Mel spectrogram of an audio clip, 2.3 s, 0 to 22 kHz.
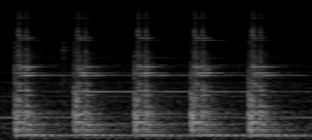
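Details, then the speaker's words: Ford Mustang GT with Coyote 5.0 V8, noise seemed tied to deceleration: five sharp ringing metallic clacks about two per second, not just exhaust sound; exhaust header primary tubes contacting each other. "Now, Cody was able to replicate this noise, and you'll probably hear it here if you listen closely. There's a metallic clacking that isn't just from the exhaust."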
